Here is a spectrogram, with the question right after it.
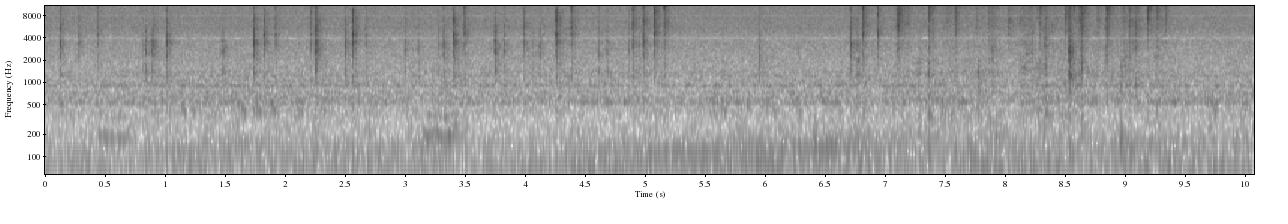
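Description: Long fingernails tap on a solid speckled stone countertop, marble or granite, in a mix of fast, hard taps and slower, softer ones. The result is a steady stream of sharp, bright clicks with short, dry decays over a low, constant background hum.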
